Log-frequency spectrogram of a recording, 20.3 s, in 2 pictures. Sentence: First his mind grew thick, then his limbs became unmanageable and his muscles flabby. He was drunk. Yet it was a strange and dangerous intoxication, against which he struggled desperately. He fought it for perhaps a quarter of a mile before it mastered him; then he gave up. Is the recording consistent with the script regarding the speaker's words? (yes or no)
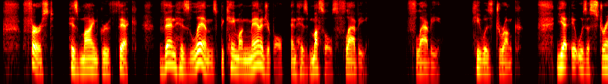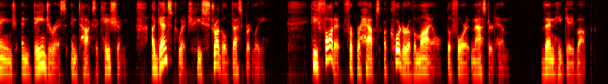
no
